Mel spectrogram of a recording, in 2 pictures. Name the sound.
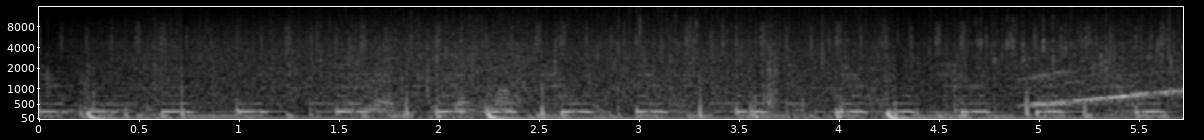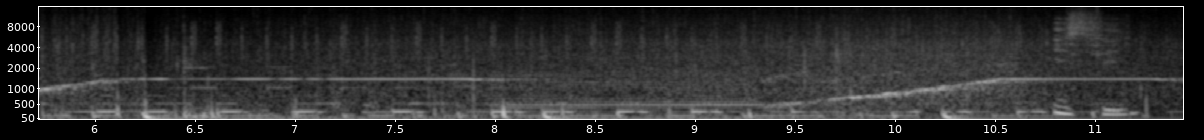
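heavy pouring rain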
